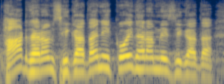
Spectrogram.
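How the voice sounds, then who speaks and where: A man's voice: high voice, lively intonation, brisk, pushed and bright. A man answering a reporter's questions on the street, talking over her insistently to make his point. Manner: insistent, keeps interrupting to be heard. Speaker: interviewee in street vox pop. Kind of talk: heated street debate. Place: outdoors on a city street.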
